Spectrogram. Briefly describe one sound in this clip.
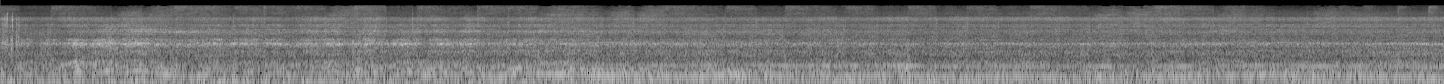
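A jet ski engine hums steadily, its pitch rising and settling.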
